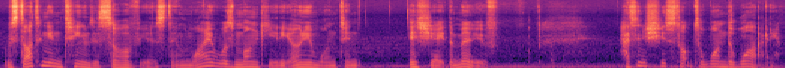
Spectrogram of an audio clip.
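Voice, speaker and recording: A man's voice: medium pitch, animated, normal speed, gravelly, a little mellow, slight background noise. A man voicing a cunning, disdainful beast fighter with venom, scheming and contemptuous, in a story reading. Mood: scornful, scheming. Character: cunning, disdainful poisonous beast fighter who trusts nobody.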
